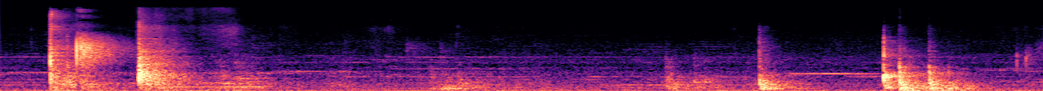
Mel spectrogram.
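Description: Billiard balls knock against each other and against the table's cushions.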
